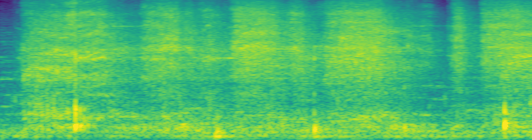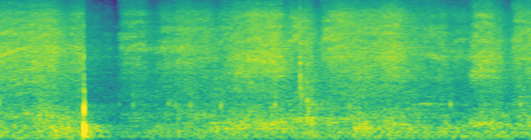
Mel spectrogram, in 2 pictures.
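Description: Two Air Hogs Hyper Tracks remote-control vehicles driving on a hard floor: their small electric motors and tracks whirring in stretches that come and go, with a few sharp knocks, the loudest about six seconds in.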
